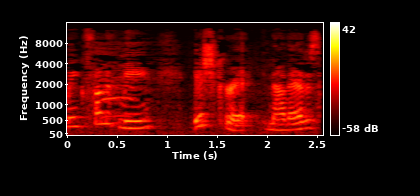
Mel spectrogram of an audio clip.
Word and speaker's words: Xcaret: Xcaret. Now, that is how it's pronounced.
